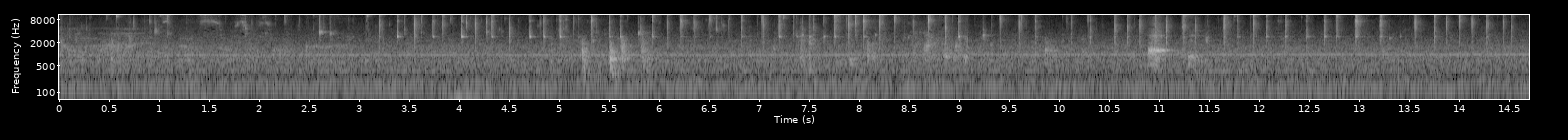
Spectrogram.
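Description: Long acrylic nails tap rapidly along the sides of a small round glass jar filled with cream-colored candle wax, held in both hands. The result is a quick, uneven stream of many sharp, bright clicks that die away almost instantly, with a slightly louder cluster near the eleventh second. A faint steady tone runs underneath throughout.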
